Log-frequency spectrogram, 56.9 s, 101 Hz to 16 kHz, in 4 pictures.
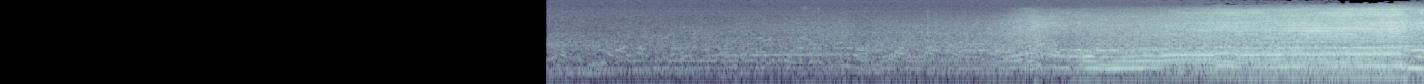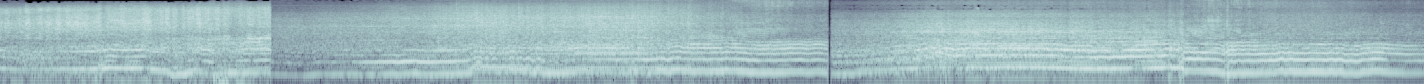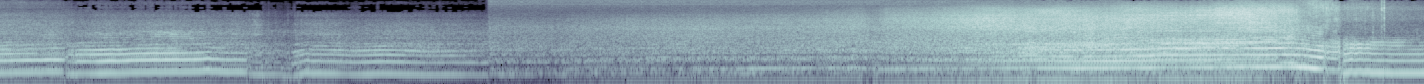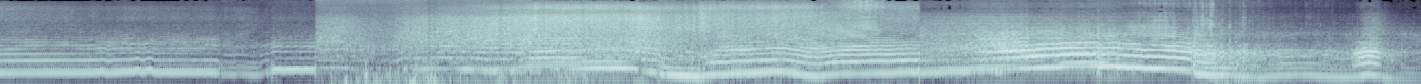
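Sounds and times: rally car engine revving: 5.5 - 56.9.

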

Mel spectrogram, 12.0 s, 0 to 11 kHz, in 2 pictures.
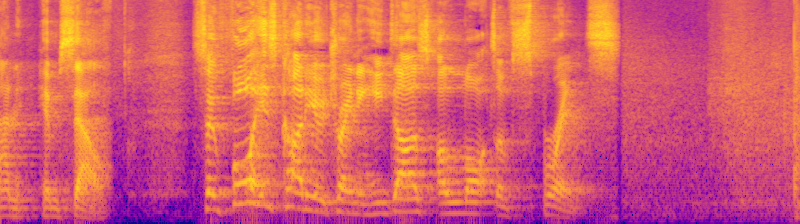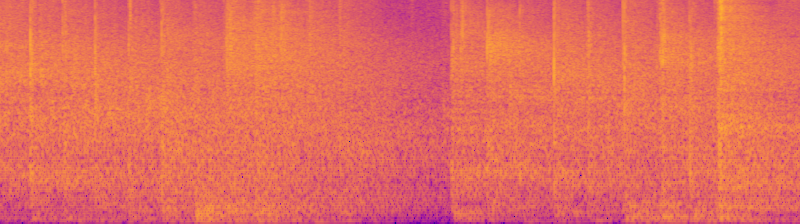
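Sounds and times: running footsteps on hall floor: 5.3 - 12.0.

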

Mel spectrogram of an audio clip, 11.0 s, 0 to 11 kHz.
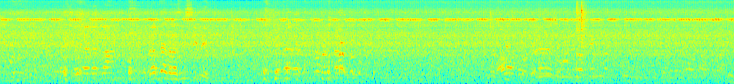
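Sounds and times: faint voices talking: 0.0 - 11.0
high continuous whine: 0.0 - 11.0.

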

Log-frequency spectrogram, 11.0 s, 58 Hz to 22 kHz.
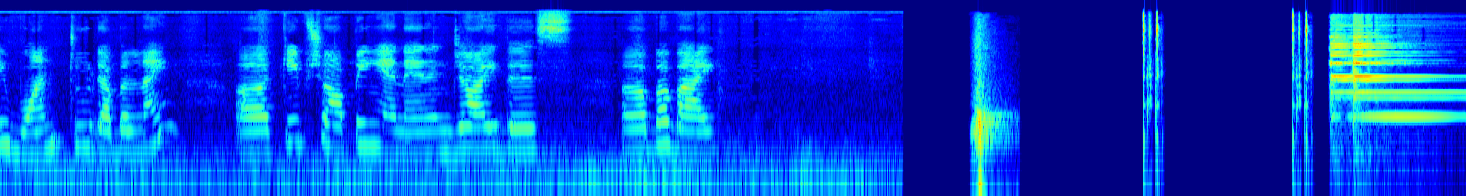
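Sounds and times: quick clicks: 8.6 - 8.8, 9.7 - 9.9
bell ding: 10.0 - 11.0.

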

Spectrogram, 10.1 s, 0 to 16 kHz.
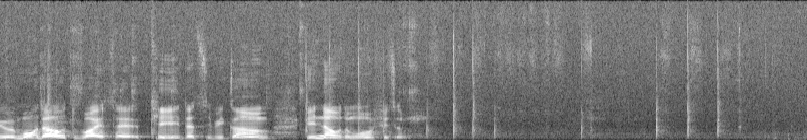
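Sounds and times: chalk tapping on board: 3.8 - 7.5, 8.2 - 9.4
chalk writing on chalkboard: 4.7 - 7.6, 8.2 - 9.4.

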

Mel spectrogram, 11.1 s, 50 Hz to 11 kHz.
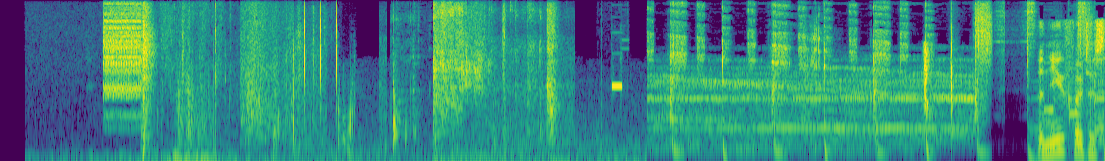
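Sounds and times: electronic music with kick drum: 6.5 - 11.0.

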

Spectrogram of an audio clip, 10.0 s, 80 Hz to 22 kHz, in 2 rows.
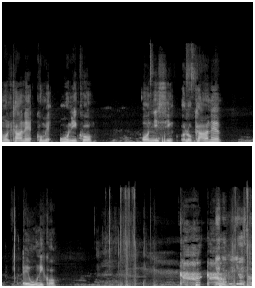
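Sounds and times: woman coughing: 8.6 - 9.6.

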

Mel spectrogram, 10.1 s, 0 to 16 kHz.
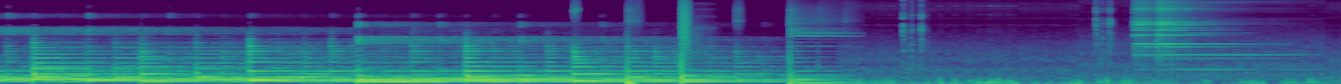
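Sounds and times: bright bell ding: 8.6 - 9.8.

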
